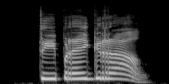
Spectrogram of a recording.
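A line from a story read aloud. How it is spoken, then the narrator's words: Shrill squeal. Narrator (Russian): завизжала Гермиона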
